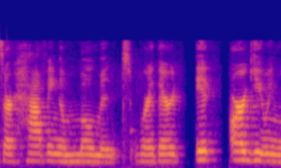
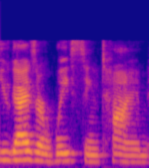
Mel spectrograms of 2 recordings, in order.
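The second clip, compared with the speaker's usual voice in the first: normal talking voice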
